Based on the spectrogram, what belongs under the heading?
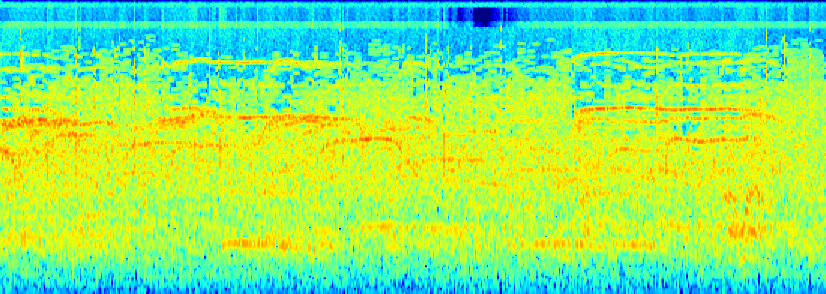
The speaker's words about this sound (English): They've done everything they could ever do for us, and I think they deserve a real big hand of applause. And thank you from all of us.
